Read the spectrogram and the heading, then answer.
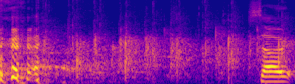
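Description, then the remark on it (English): A small audience applauds with a steady patter of scattered claps, moderately loud, while a voice briefly calls out at the start and again near the end. “Applaud that man.”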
